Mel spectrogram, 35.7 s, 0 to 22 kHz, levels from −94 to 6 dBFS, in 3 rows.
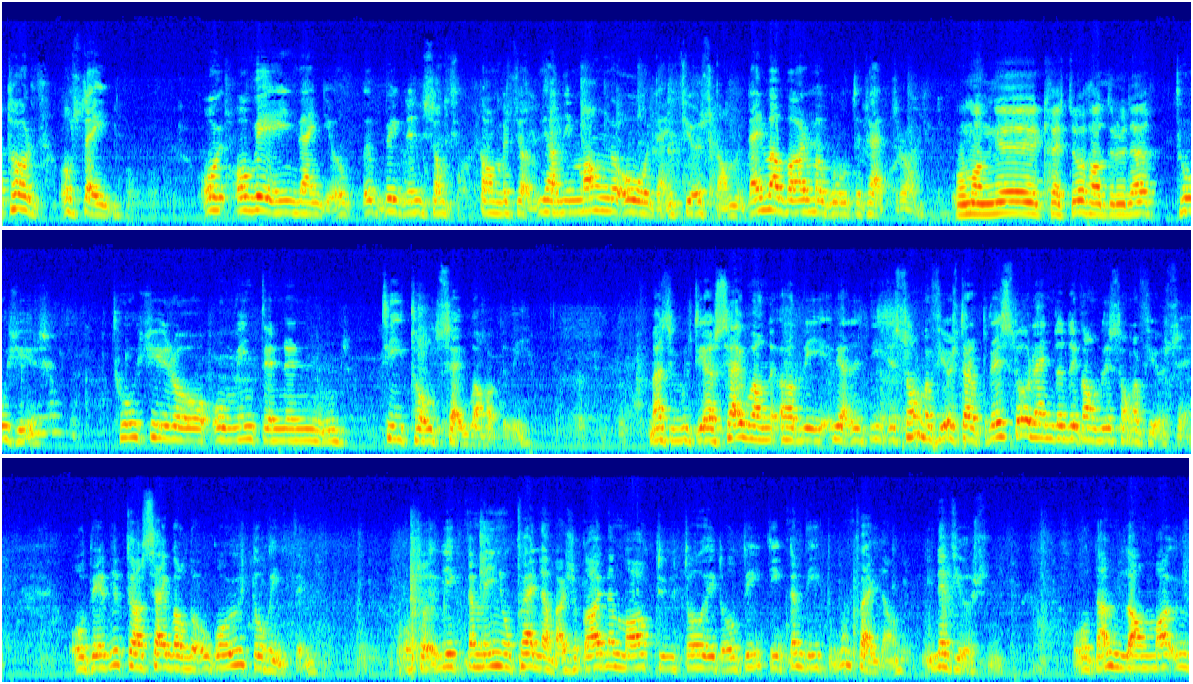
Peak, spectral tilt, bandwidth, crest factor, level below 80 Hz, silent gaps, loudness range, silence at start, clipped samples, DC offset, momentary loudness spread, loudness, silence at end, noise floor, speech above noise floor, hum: -4 dBFS; -6.5 dB/octave; 12 kHz; 18 dB; -64 dBFS; none; 6 LU; 0 s; under 0.1%; under 0.1%; 13 LU; -22 LUFS; 0 s; -49 dBFS; 28 dB; none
